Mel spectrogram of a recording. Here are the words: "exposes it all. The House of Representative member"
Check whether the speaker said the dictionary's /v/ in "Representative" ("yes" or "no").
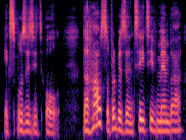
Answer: yes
